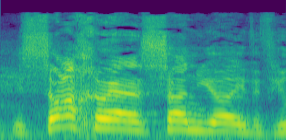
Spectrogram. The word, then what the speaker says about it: Yisachar: So too, the Radak says, and the Ibn Ezra, they both link the Yisachar, Yisachar, to that pasuk in Divrei Hayomim. You only say one.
